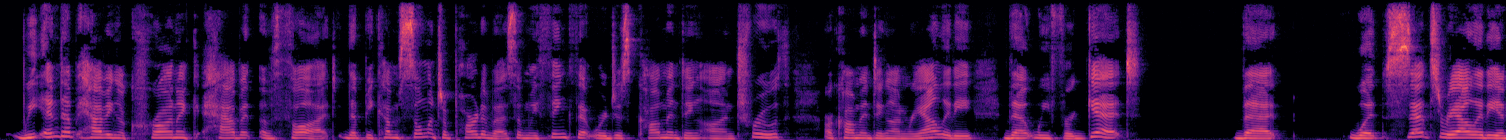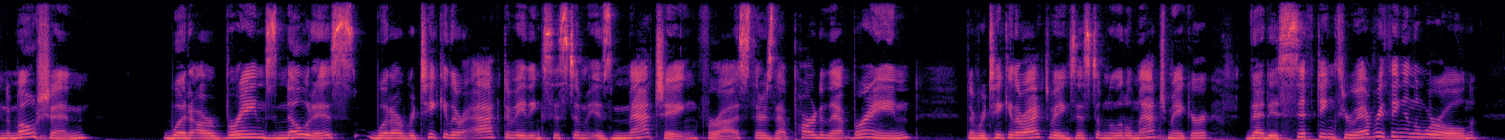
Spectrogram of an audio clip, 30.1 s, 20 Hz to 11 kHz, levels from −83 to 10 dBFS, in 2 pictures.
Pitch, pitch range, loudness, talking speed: 215 Hz, 200-240 Hz, -25 LUFS, 145 wpm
